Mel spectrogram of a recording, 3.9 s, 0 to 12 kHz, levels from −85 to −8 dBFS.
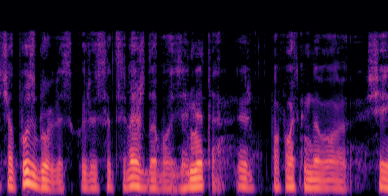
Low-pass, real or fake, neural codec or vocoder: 7.2 kHz; fake; codec, 16 kHz, 4 kbps, FreqCodec, larger model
